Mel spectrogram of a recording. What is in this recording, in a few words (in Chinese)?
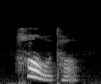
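"后头", Mandarin Chinese; chinese-flashcards; hsk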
